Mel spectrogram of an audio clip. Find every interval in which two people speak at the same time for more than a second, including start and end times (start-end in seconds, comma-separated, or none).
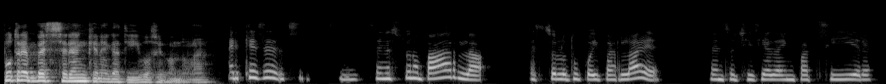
none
